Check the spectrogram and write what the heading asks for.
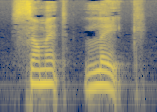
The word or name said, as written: summit lake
